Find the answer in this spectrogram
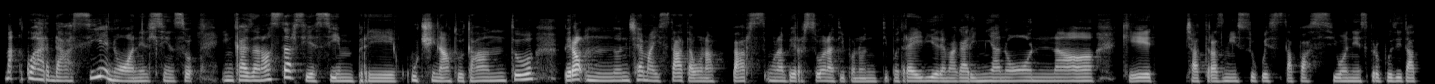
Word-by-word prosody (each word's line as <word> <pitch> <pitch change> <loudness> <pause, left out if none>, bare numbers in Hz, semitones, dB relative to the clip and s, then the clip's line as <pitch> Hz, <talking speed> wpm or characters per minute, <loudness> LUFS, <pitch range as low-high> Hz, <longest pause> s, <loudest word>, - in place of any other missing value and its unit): Ma 290 0 -1
guarda, 210 -10 +2
sì 315 - +1
e 330 - +2
no, 170 -6 +2
nel 155 +1 -2
senso: 155 0 -4 0.3
in 190 0 -2
casa 185 -1 +4
nostra 230 - +4
si 320 - -2
è - - +1
sempre 160 -1 -1
cucinato 160 -4 +1
tanto, 175 +9 +2 0.3
però 220 +4 +9
non 175 -2 -1
c'è 210 +3 0
mai 180 -4 -1
stata 175 -1 +1
una 150 0 -2
pars 165 +1 -2
una 170 -2 -2
persona, 160 0 -1
tipo 150 -1 -7
non 145 0 -4
ti - - -11
potrei 155 0 +1
dire 160 -1 +1
magari 155 0 -1
mia 160 +1 -1
nonna 165 0 +1 0.3
che 160 +2 +1 0.2
c'ha 150 - 0
trasmesso 155 +2 -3
questa 155 -1 -5
passione 155 0 -4
spropositata 155 -1 -2
160 Hz, 160 wpm, -24 LUFS, 155-175 Hz, 0.3 s, però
